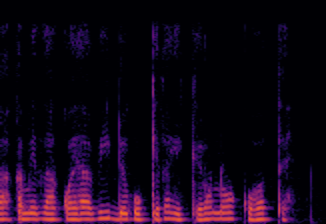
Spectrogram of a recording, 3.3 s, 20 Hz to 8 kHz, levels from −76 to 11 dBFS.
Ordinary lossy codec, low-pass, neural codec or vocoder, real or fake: none; 7.2 kHz; vocoder, 22.05 kHz, 80 mel bands, WaveNeXt; fake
